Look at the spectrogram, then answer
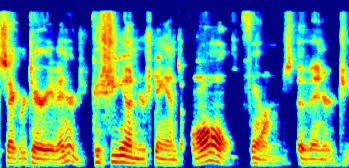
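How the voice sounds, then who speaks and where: With an American accent, a man talks at a moderate pace. His pitch varies in an ordinary way. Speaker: energy podcast host. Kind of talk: interview podcast conversation. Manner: animated.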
